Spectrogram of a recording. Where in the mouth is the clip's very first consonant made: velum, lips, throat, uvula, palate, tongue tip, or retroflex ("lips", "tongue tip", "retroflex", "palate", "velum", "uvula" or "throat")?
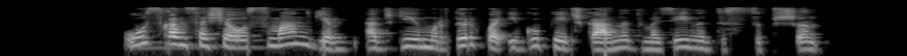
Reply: tongue tip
